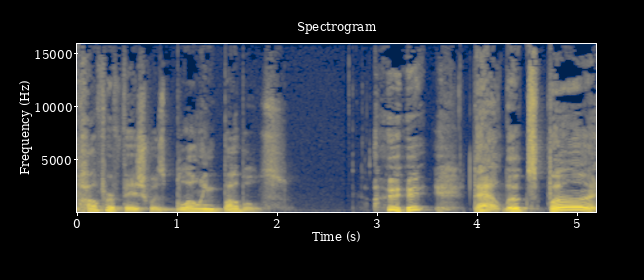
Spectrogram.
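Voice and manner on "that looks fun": high-pitched, spoken through laughter. Narrating a story, a shark watches a pufferfish blow bubbles: laughing. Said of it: "laughed Smiley Shark".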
